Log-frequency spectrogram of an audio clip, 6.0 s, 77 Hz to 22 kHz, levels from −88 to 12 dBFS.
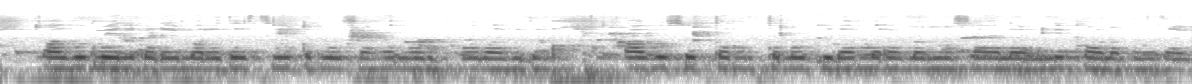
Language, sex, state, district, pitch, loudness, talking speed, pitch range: Kannada, female, Karnataka, Bijapur, 225 Hz, -27 LUFS, 140 wpm, 220-230 Hz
